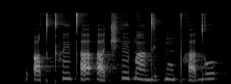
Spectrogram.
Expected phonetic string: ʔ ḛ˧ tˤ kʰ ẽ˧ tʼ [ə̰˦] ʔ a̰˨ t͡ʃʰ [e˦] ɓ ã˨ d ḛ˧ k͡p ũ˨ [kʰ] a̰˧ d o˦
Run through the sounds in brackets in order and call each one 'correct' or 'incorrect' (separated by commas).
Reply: incorrect, incorrect, incorrect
